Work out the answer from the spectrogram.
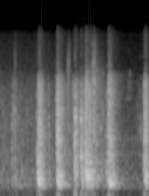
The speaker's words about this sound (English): Crap Game and Willard both bang the double doors with the butts of their rifles. The doors don't budge.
